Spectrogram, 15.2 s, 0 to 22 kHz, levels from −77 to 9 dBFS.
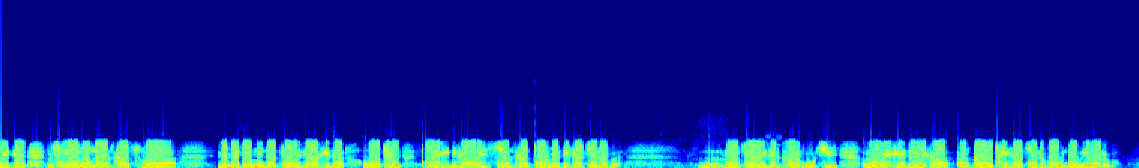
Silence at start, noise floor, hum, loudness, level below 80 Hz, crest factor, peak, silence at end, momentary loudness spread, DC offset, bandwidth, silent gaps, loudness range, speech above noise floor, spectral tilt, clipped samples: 0 s; -44 dBFS; none; -21 LUFS; -62 dBFS; 12 dB; -10 dBFS; 0.3 s; 6 LU; under 0.1%; 7.6 kHz; none; 2 LU; 22 dB; -7 dB/octave; under 0.1%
